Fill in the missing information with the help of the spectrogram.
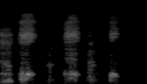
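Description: Imitated quick, short, shallow breaths, the pain-limited splinting breathing of rib fractures, which can cause carbon dioxide retention.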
